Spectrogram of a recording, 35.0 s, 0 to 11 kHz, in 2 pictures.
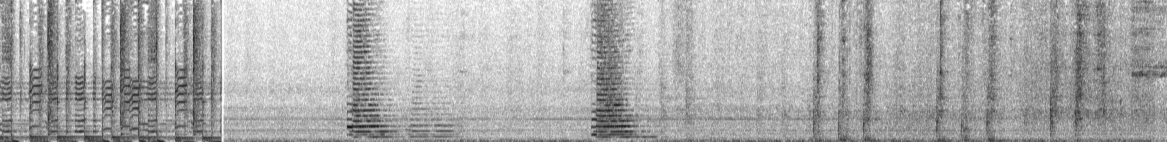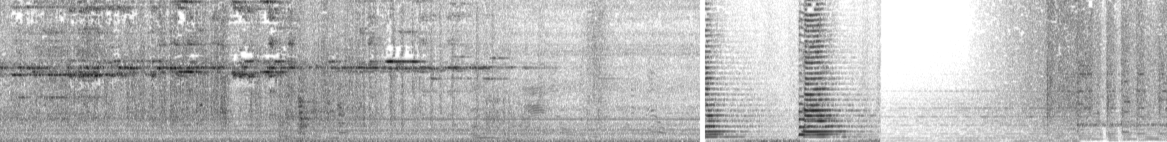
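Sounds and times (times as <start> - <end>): wheels rumbling over track: 3.3 - 30.8
model train horn: 5.2 - 7.0, 8.8 - 9.9, 28.1 - 30.7.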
